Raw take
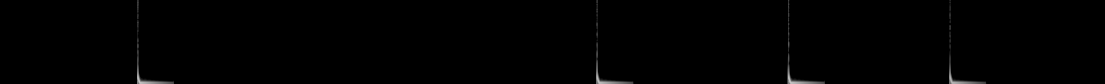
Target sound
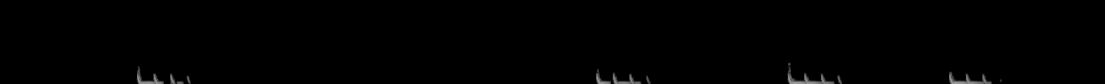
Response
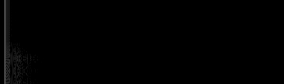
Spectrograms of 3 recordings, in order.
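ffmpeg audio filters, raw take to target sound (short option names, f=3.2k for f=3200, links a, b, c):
-filter_complex "[0:a]equalizer=f=72:w=3.5:g=-14.5,asplit=2[a][b];[b]adelay=166,lowpass=f=2k:p=1,volume=-17dB,asplit=2[c][d];[d]adelay=166,lowpass=f=2k:p=1,volume=0.32,asplit=2[e][f];[f]adelay=166,lowpass=f=2k:p=1,volume=0.32[g];[c][e][g]amix=inputs=3:normalize=0[h];[a][h]amix=inputs=2:normalize=0,asoftclip=type=tanh:threshold=-26.5dB,areverse,acompressor=threshold=-46dB:ratio=4,areverse,flanger=delay=6.9:depth=6.4:regen=-66:speed=0.67:shape=triangular,afftfilt=real='re*gte(hypot(re,im),0.00631)':imag='im*gte(hypot(re,im),0.00631)':win_size=1024:overlap=0.75,volume=17dB"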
